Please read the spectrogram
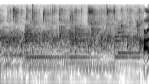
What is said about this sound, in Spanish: ¿Cuántos pueden darle un aplauso a Jesús?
